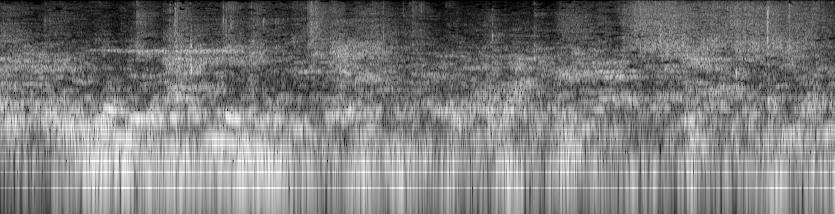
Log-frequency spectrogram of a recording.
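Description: A knife slices through raw fish.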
